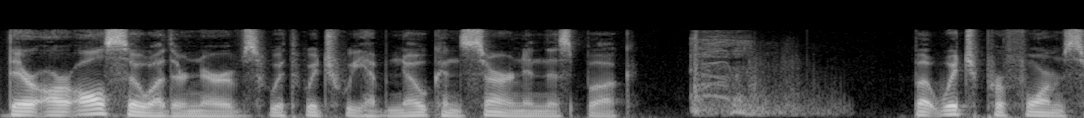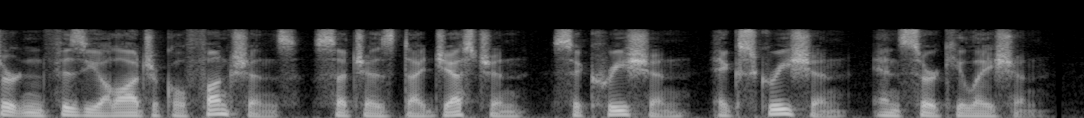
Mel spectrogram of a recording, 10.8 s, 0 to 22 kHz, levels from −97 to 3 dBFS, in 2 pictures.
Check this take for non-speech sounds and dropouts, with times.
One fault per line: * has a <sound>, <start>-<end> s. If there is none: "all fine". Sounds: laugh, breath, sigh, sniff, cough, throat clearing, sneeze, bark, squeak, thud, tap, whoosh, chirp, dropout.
* has a cough, 3.4-4.3 s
